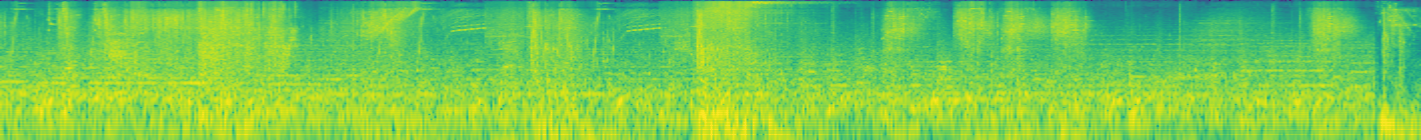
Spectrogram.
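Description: Missile explosions in the video game Metroid Dread: a steady run of loud crashing impacts and booms with metallic clanks, filling the whole stretch without speech.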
